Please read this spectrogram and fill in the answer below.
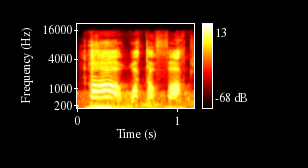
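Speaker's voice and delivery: loud, high yell of shock; startled scream. Real, not acted. Player hit by a sudden scare, loud high scream. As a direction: yell it out in real fright.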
